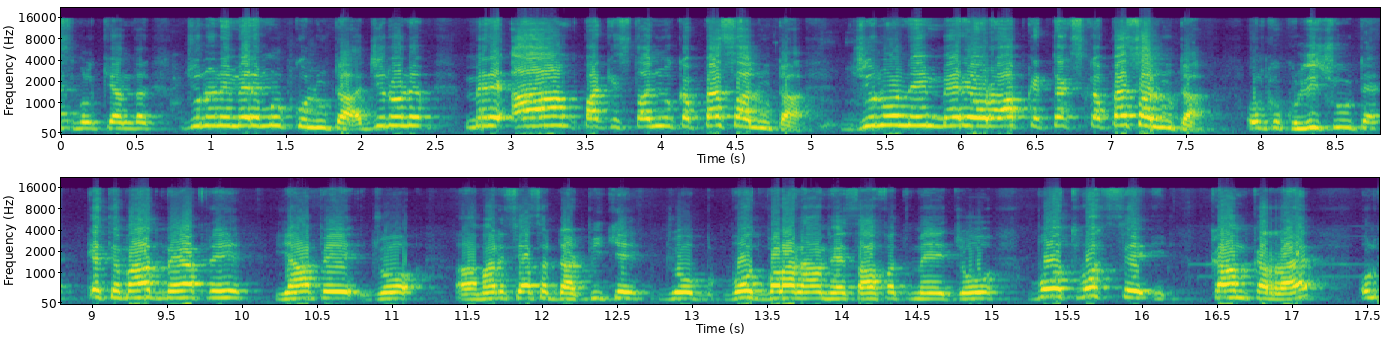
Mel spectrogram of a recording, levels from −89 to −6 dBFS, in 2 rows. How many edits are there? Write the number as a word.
one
